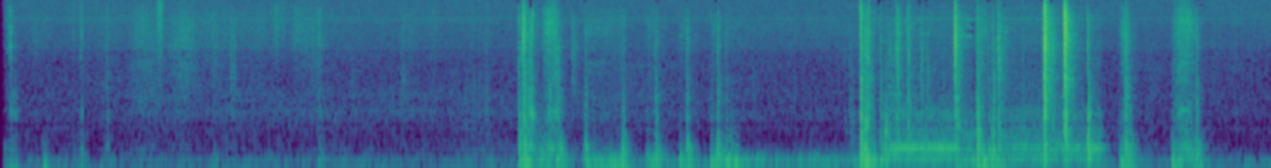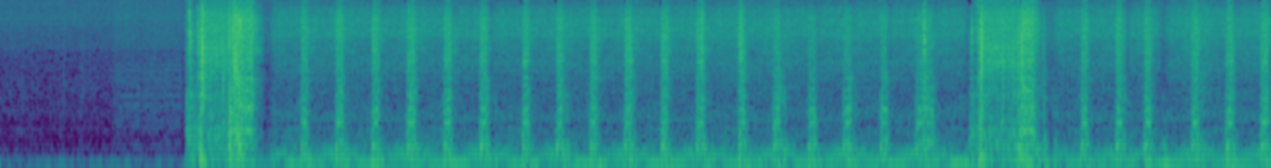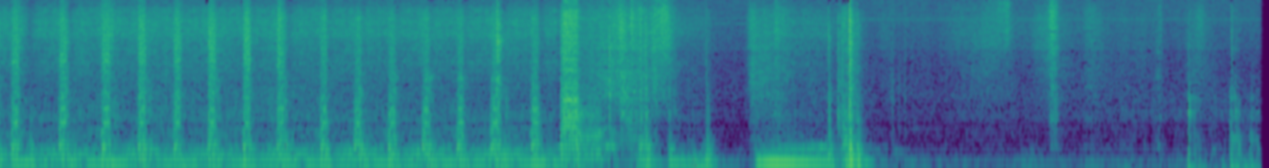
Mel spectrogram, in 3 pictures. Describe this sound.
Jet Page Printing
Page printed with jet-ink printer
Please check up my commercial portfolio.
Your visits and listens will cheer me up!
Thank you.
jet, printer, page, ink, field-recording, jet-printer, printing-page, printing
